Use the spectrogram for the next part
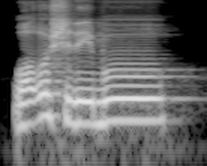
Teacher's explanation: را زیر کی وجہ سے باریک پڑھیں گے، واو مدہ یا مدہ ایک ایک الف کی مقدار میں کھینچ کر پڑھیں گے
